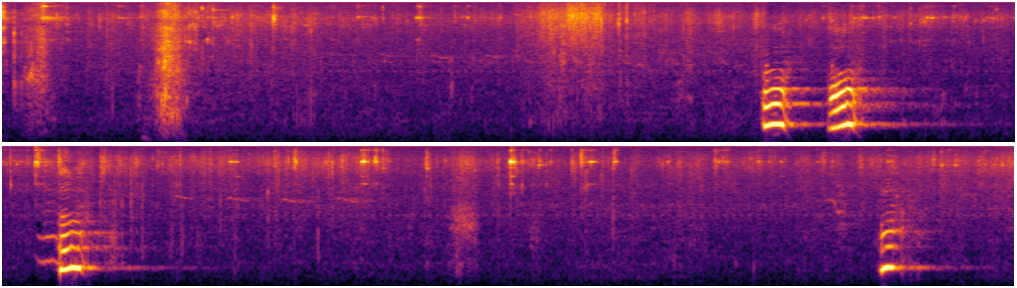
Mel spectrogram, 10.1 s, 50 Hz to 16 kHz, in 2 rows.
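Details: Segugio Italiano hounds, smooth- and rough-coated, hunting hare near Sofiko, Evros, Greece, on 18 October 2015: loud, rich bays close by, two together, then single ones spaced seconds apart, over quiet rural background.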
